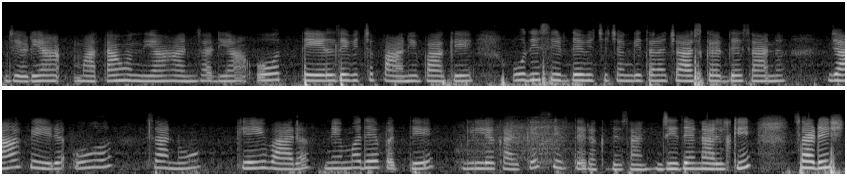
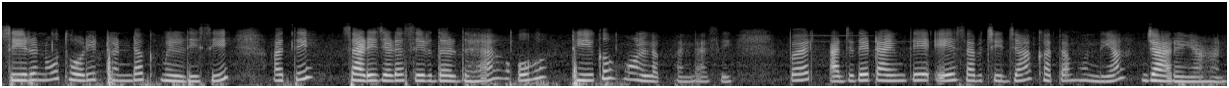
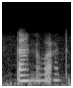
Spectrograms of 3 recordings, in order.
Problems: none marked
